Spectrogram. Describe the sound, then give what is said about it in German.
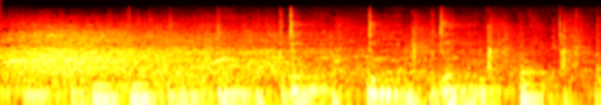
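Scattered hand claps from an audience, clapping instead of the finger snapping they were asked to do, ring out over a noisy crowd, uneven and loose rather than in rhythm, with voices and humming tones underneath. “Schnippen, habe ich gesagt, nicht klatschen.”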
